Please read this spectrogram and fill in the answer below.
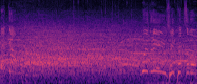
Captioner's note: crowd exclaiming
